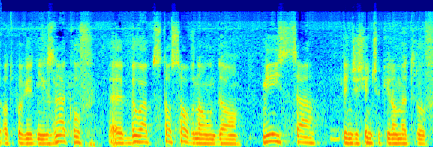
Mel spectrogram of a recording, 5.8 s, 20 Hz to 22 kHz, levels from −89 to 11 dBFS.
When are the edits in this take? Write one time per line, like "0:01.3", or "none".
0:02.0
0:04.5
